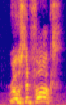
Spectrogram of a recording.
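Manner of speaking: high, loud yelp; startled exclamation; alarmed fox. Acted. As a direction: cry out in storybook alarm.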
